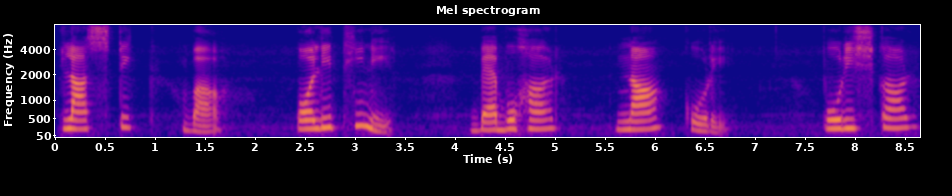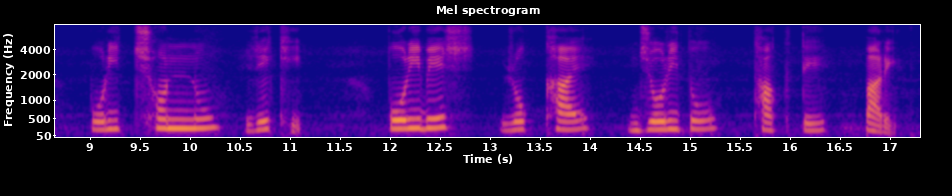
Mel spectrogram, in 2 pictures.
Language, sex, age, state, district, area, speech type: Bengali, female, 18-30, West Bengal, Howrah, urban, spontaneous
